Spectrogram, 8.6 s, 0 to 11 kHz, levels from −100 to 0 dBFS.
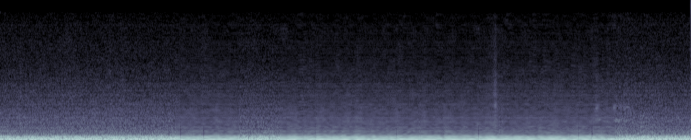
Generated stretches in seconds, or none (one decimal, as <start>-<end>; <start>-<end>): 2.2-3.0; 3.5-7.7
